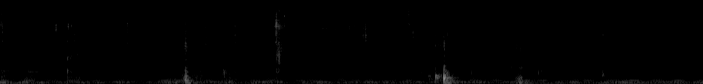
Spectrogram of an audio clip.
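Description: Faint close-up chewing of food, with a few short crunchy clicks, the loudest about four and a half seconds in.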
